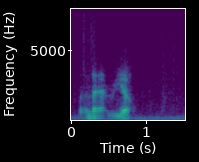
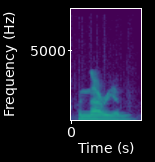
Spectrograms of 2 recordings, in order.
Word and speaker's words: Panarian: Banaria. Panarian. Like it ends with an N.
